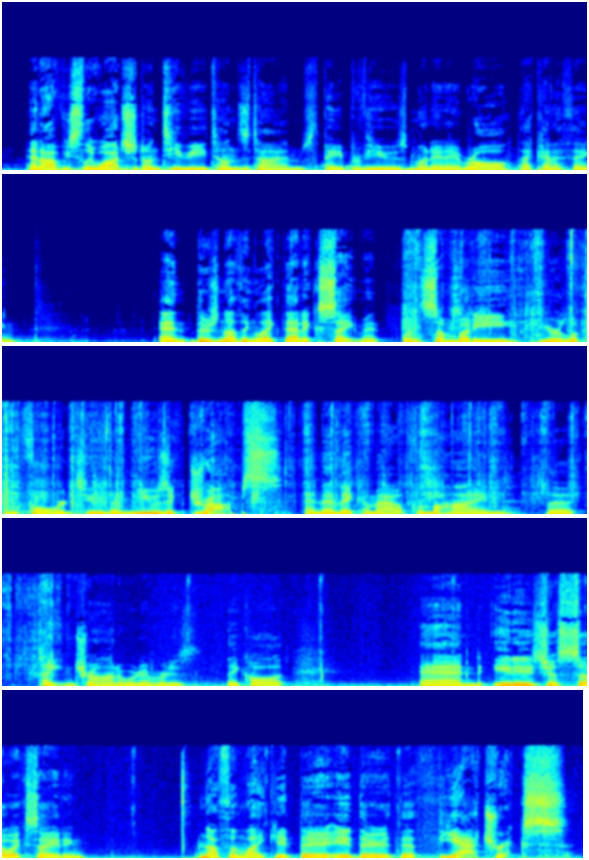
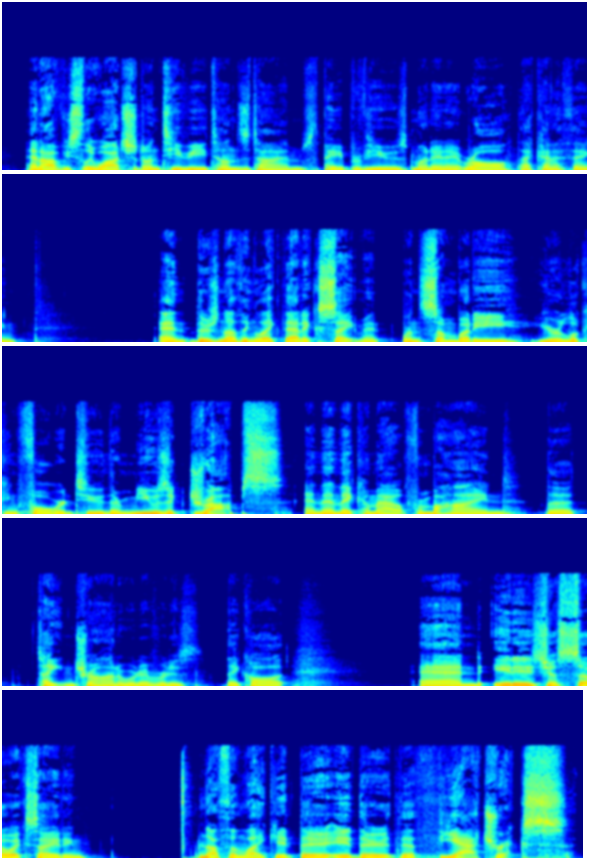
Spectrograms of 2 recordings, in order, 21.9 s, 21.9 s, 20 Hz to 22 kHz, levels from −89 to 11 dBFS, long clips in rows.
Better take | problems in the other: second | household noises; noticeable; throughout; 15 dB below the speech

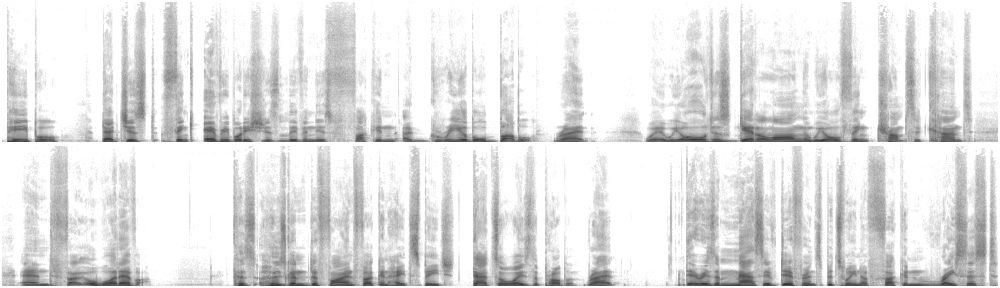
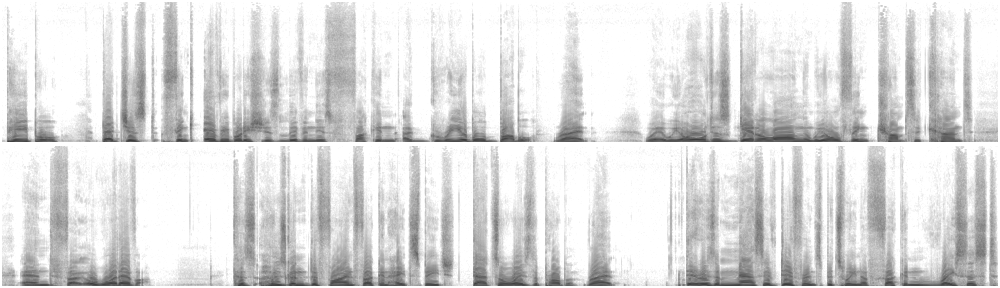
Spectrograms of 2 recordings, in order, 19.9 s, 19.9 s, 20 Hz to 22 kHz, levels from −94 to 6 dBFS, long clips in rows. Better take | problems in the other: first | distortion; slight; 10 dB below the speech

